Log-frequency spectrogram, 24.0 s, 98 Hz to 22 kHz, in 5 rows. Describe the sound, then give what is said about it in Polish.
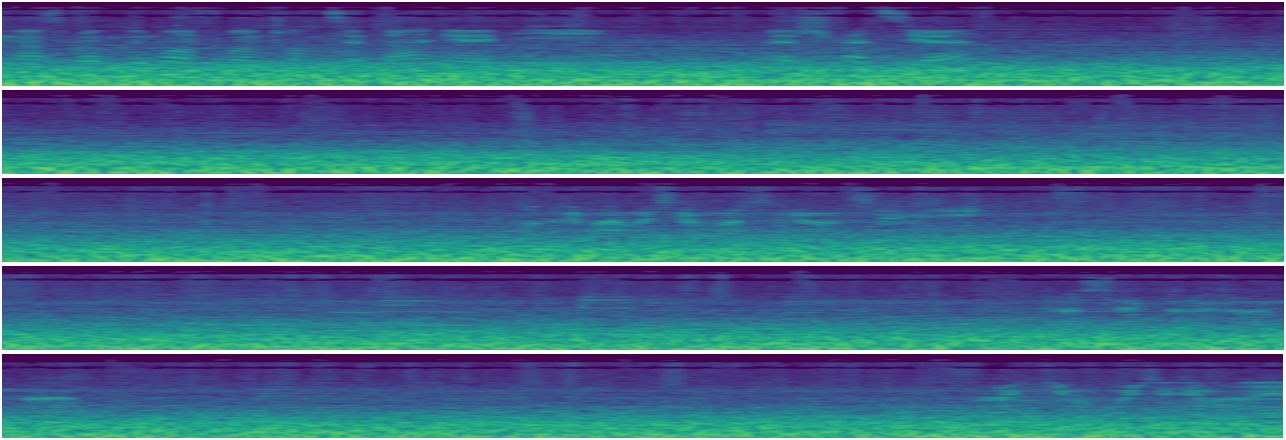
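An Airbus A330 airliner leaving Copenhagen accelerates down the runway for takeoff, heard as a loud, steady, heavy cabin roar with deep low rumble throughout, while a voice talks over it. “A już się rozpędzamy i zaczynamy lot do Chicago.”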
